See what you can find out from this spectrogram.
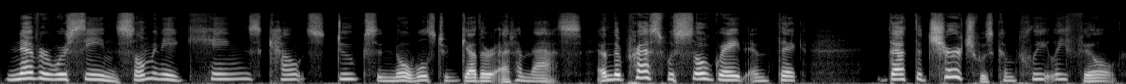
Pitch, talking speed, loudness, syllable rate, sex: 210 Hz, 150 wpm, -18 LUFS, 3.9 syllables/s, female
